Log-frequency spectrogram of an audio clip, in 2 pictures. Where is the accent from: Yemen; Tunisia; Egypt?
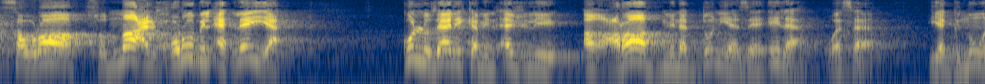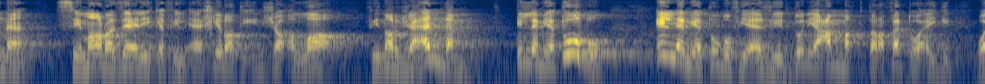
Egypt; كانت جماعة عندنا في مصر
